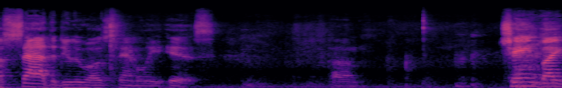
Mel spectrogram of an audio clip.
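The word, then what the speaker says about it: Duluoz: heard Alan Ginsburg say that Carowak said he pronounced it dulu. Well, I mean exactly. You don't say kioak when you talk speak in English, you say carowak. So rather than saying duduos, you say dulu.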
